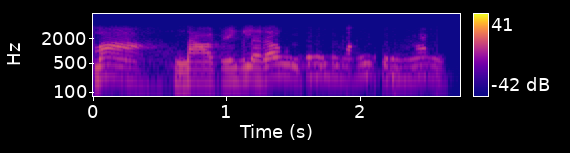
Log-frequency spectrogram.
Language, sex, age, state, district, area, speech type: Tamil, female, 30-45, Tamil Nadu, Vellore, urban, conversation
